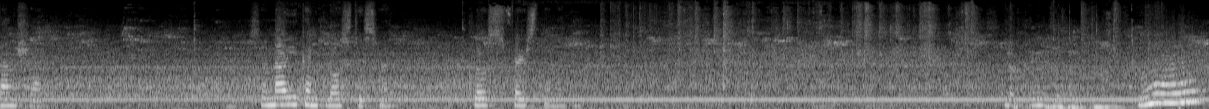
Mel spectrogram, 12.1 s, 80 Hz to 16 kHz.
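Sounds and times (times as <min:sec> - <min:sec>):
cooktop cooling fan hum: 0:00.0 - 0:12.0
aluminium foil crinkling: 0:05.4 - 0:12.0.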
